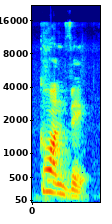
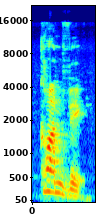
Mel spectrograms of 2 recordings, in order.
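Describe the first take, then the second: No difference in how they are said.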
